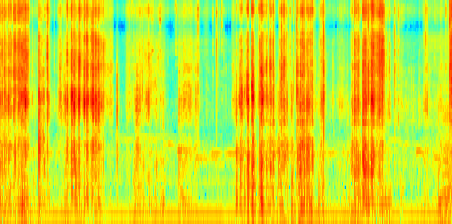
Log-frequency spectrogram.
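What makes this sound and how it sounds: A metal scoop scrapes foam out of a large, heavily carved polystyrene foam ball, making loud, bright, crunchy squeaks and crackles in several bursts. Quieter scratchy gaps fall between the bursts, over a faint steady low hum.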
